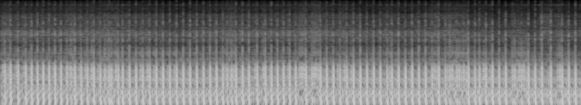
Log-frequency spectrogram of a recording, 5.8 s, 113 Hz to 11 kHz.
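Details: Vintage McCulloch 250 chainsaw after restoration, running: a crisp, steady two-stroke buzz with an even, rapid firing beat and no misses or surging. It purred along and ran fairly well. Normal running.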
